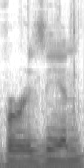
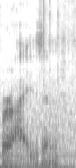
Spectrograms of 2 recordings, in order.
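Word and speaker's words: Virizion: I am aware, I believe it's pronounced Verizian, but you can't see that and not just think Verizon.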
